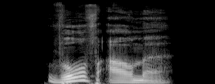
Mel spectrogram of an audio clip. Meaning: nominative/accusative/genitive plural of Wurfarm
- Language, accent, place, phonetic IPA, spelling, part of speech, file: German, Germany, Berlin, [ˈvʊʁfˌʔaʁmə], Wurfarme, noun, De-Wurfarme.ogg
